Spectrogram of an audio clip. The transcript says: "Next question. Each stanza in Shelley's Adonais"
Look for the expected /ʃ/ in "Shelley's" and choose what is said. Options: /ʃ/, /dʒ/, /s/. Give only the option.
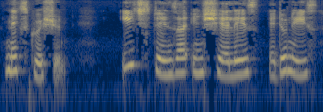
/ʃ/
